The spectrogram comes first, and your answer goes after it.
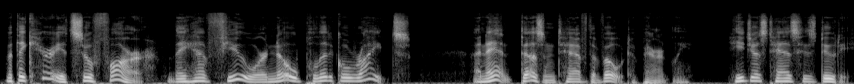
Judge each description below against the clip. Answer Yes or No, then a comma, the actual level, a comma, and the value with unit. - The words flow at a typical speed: Yes, average, 175 wpm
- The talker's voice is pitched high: No, medium, 140 Hz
